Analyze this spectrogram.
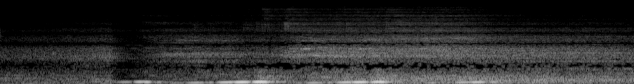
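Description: A low, eerie portal hum swells and wavers.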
